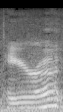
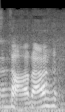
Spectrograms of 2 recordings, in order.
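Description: First: The name is said with an English pronunciation. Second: The name is said with a Japanese pronunciation. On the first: This is the name as originally given. "my parents called me Tara" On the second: This is how people in Japan said the name. "in Japan, people couldn't pronounce Tara. So it was Tara"

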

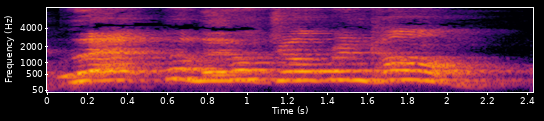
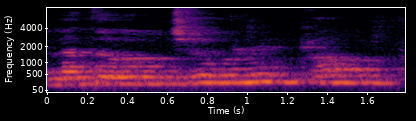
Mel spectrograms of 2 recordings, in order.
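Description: First: It is said in a stern, emphatic voice. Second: It is said in a light, happy voice. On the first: An angry rebuke correcting the disciples. The speaker calls it right. "He's saying" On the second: A mild, friendly invitation. The speaker calls it wrong. "Jesus isn't saying"

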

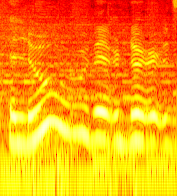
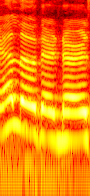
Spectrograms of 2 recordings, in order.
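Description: First: It is said in a put-on spooky voice. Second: It is said in a normal speaking voice.

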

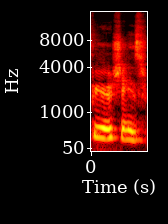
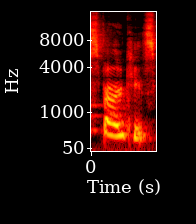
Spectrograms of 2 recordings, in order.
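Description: First: The word has a spelling-based mispronunciation. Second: The word has its usual standard pronunciation. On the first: "who had only ever read them and never actually like heard the name pronounced" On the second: "I'm going to call spirochetes spirochets from now on"

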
